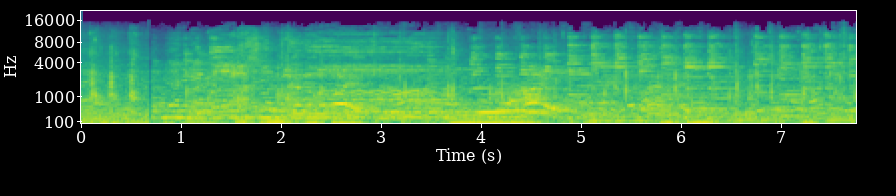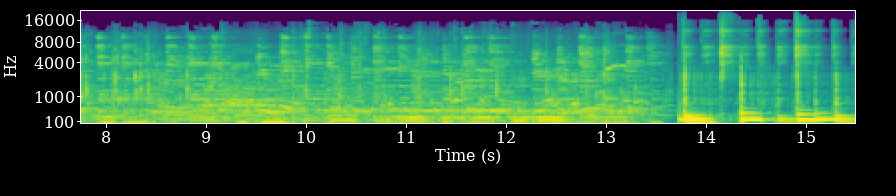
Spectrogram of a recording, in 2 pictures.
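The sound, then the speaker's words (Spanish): Horses' hooves clatter in a dense, continuous stream as a typical cavalcade passes in the town of Jericó, in southwest Antioquia, with a busy, noisy background throughout and a few louder knocks right at the end. “Este es el sonido de una cabalgata típica de mi pueblo.”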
